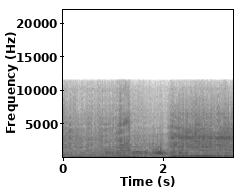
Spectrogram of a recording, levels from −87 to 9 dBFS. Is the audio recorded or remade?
remade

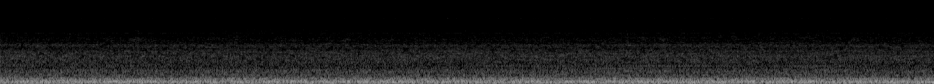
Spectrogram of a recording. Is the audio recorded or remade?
remade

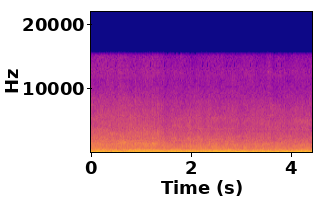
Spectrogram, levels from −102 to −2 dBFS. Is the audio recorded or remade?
remade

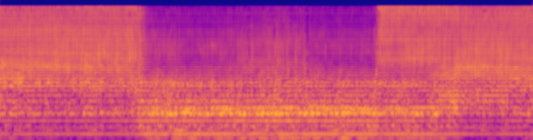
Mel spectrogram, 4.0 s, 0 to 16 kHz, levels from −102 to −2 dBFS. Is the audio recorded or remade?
remade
